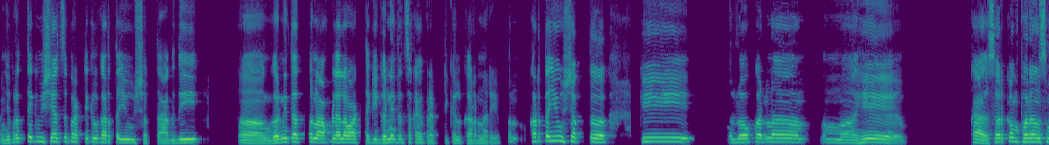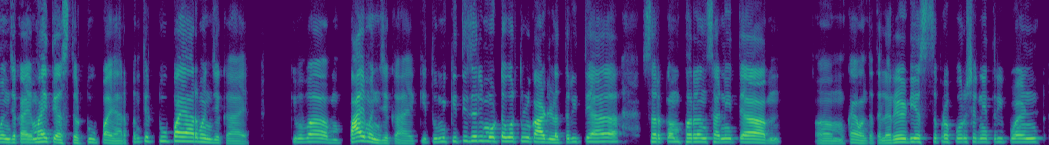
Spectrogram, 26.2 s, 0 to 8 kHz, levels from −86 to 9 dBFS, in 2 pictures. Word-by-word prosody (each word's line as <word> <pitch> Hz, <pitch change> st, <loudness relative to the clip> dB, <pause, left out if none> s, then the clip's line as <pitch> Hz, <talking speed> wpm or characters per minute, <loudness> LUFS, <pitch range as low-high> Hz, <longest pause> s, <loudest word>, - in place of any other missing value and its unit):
म्हणजे 145 Hz, +3 st, -5 dB
प्रत्येक 200 Hz, +4 st, -1 dB
विषयाचं 215 Hz, 0 st, -2 dB
प्रॅक्टिकल 200 Hz, -2 st, -2 dB
करता 180 Hz, -2 st, -1 dB
येऊ 170 Hz, -1 st, +1 dB
शकतं 140 Hz, +1 st, -9 dB
अगदी 155 Hz, +5 st, 0 dB, 0.6 s
अ, -, -, -4 dB, 0.4 s
गणितात 200 Hz, +4 st, +4 dB
पण 210 Hz, -2 st, +3 dB
आपल्याला 185 Hz, 0 st, +3 dB
वाटतं 180 Hz, 0 st, +1 dB
की 170 Hz, -, -4 dB
गणिताचं 175 Hz, 0 st, 0 dB
काय 165 Hz, -2 st, -3 dB
प्रॅक्टिकल 150 Hz, 0 st, -9 dB
करणार 130 Hz, 0 st, -7 dB
आहे? 135 Hz, -, -12 dB
पण -, -, -10 dB, 0.2 s
करता 225 Hz, +3 st, 0 dB
येऊ 255 Hz, 0 st, +1 dB
शकतं 215 Hz, -5 st, +1 dB, 0.4 s
की 215 Hz, -2 st, -2 dB, 0.5 s
लोकांना 195 Hz, +2 st, +1 dB, 0.6 s
अं, 165 Hz, -1 st, -7 dB
अं, 155 Hz, -1 st, -4 dB
हे 175 Hz, 0 st, 0 dB, 0.9 s
काय 165 Hz, -5 st, +2 dB
सर्कम्फरन्स 200 Hz, +2 st, +2 dB
म्हणजे 180 Hz, -2 st, +2 dB
काय -, -, +1 dB
माहिती 200 Hz, +1 st, +3 dB
असतं, 155 Hz, -2 st, 0 dB
2πr. 150 Hz, -7 st, -2 dB
पण -, -, -8 dB
ते -, -, +1 dB
2πr 235 Hz, -1 st, +5 dB
म्हणजे 180 Hz, -6 st, 0 dB
काय? 125 Hz, -2 st, -7 dB, 0.6 s
की -, -, -8 dB
बाबा 200 Hz, 0 st, +3 dB, 0.3 s
π 240 Hz, +5 st, +9 dB
म्हणजे 165 Hz, -, 0 dB
काय? 130 Hz, -1 st, -7 dB
की -, -, -8 dB
तुम्ही 200 Hz, +2 st, -3 dB
किती 230 Hz, +2 st, -6 dB
जरी 250 Hz, +1 st, +1 dB
मोठं 230 Hz, -1 st, +3 dB
वर्तुळ 225 Hz, 0 st, +1 dB
काढलं 190 Hz, -5 st, +6 dB
तरी 195 Hz, +2 st, -4 dB
त्या 210 Hz, -1 st, +1 dB, 0.6 s
सर्कम्फरन्स 200 Hz, -, 0 dB
आणि 190 Hz, 0 st, +1 dB
त्या 180 Hz, -2 st, +6 dB
अं, 155 Hz, -, -2 dB, 0.6 s
अं, 125 Hz, -1 st, -5 dB
काय 165 Hz, -2 st, -2 dB
म्हणतात 135 Hz, -2 st, -4 dB
त्याला 140 Hz, +1 st, -2 dB
रेडियसचं 195 Hz, +3 st, +2 dB
प्रपोर्शन 195 Hz, +1 st, -3 dB
आहे 195 Hz, -, -1 dB
3. 190 Hz, 0 st, 0 dB
190 Hz, 150 wpm, -20 LUFS, 170-205 Hz, 0.9 s, π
